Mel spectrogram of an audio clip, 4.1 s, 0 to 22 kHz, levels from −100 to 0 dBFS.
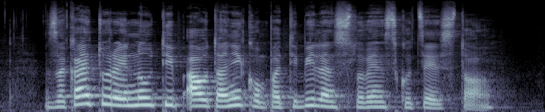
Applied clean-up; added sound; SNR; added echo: none; none; none; none.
